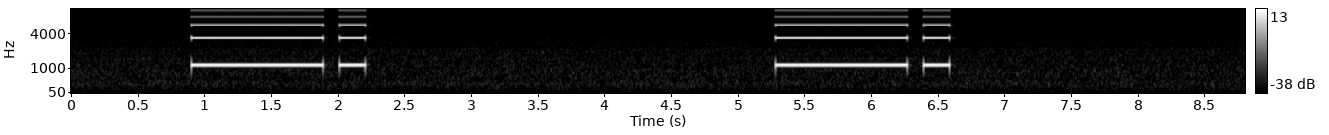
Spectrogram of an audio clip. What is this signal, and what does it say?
Beep code, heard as beeps from a small speaker, played twice, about 1120 Hz. 1 long, 1 short. In IBM BIOS tables: system board problem.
